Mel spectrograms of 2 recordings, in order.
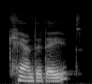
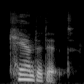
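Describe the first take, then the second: First: The last syllable has a long A vowel. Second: The last syllable has a weak schwa vowel. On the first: "So you can use the long A" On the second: "or the schwa sound"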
